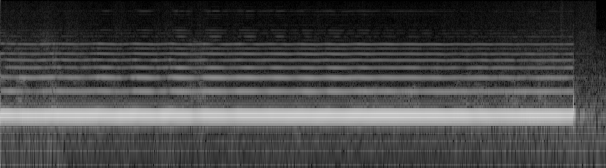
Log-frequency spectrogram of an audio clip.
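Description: A single long, loud air-horn blast held at one steady pitch, cutting off abruptly just before the end.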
